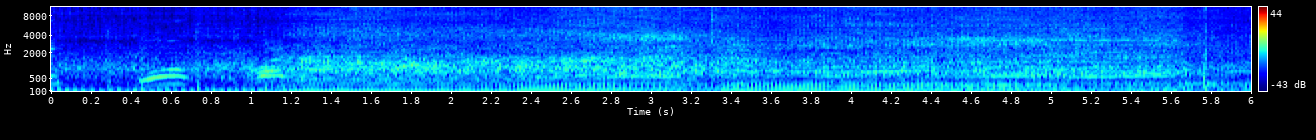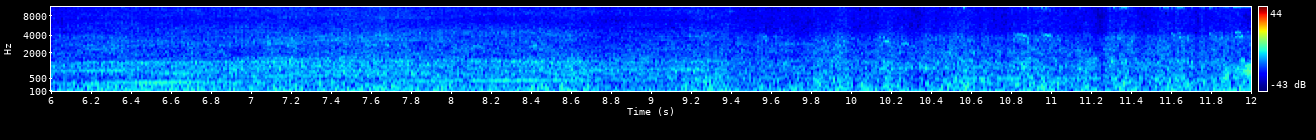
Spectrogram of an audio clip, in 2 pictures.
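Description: A Bajaj Pulsar NS125's single-cylinder engine accelerating hard from a standing start alongside. Its pitch climbs, dips at a gear change about three seconds in, then climbs again more slowly, with wind rush building as speed rises.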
